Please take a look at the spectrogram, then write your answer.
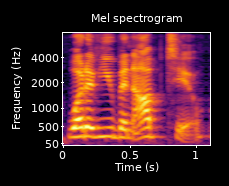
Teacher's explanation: I say, what've, I make the contraction with the question word.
